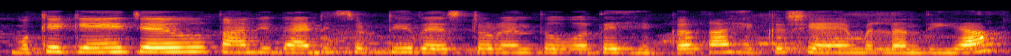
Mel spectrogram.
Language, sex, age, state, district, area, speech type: Sindhi, female, 30-45, Madhya Pradesh, Katni, urban, spontaneous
